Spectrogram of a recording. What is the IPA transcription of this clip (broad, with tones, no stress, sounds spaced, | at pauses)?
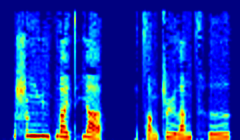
ʂ ɤ˥ ŋ m y˥˧ n f w a˥˧ ɪ̯ t̪ʰ j ä˥˩ | t͡s ɑ̰˨˩ ŋ ʈ͡ʂ ɻ̩˥˩ l a˧˥ n t͡sʰ ɹ̩˧˥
